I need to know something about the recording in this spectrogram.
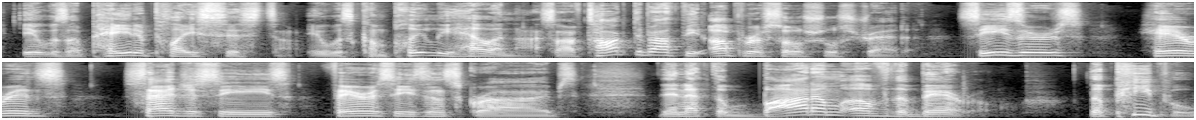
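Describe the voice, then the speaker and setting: A man teaches in a loose, improvised lecture style. His pitch moves around a lot, and his delivery is colloquial and emphatic, leaning hard on key words. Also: fairly bright tone. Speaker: religious history teacher.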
